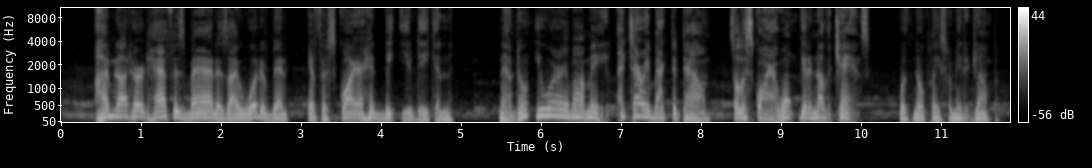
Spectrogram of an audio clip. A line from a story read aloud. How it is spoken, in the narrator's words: chirped cheerily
